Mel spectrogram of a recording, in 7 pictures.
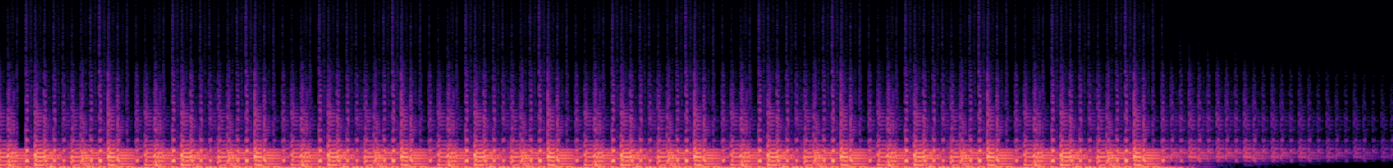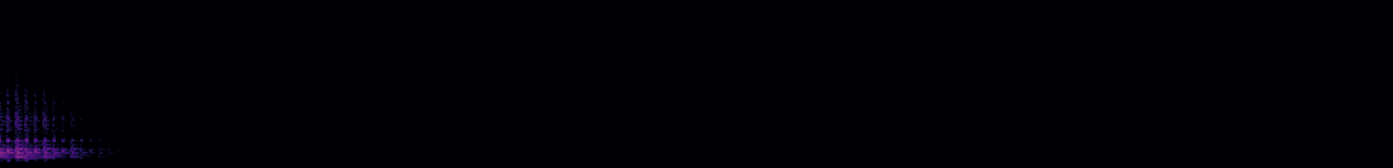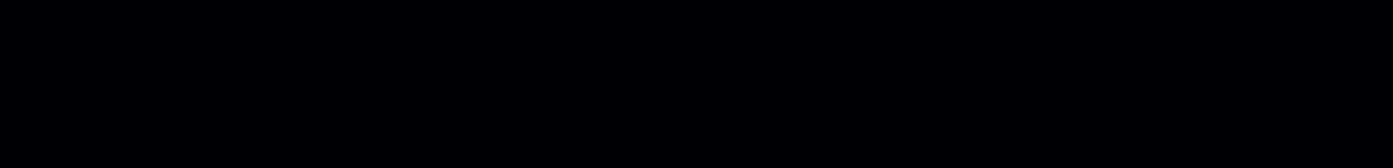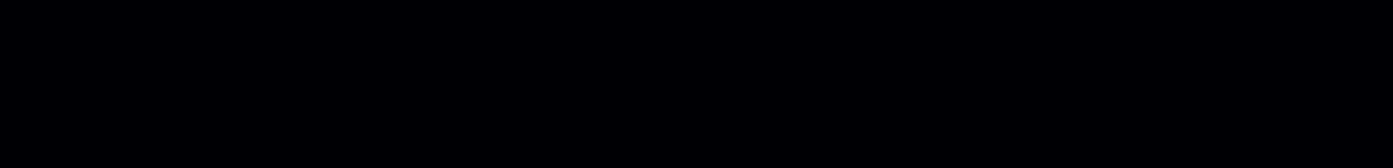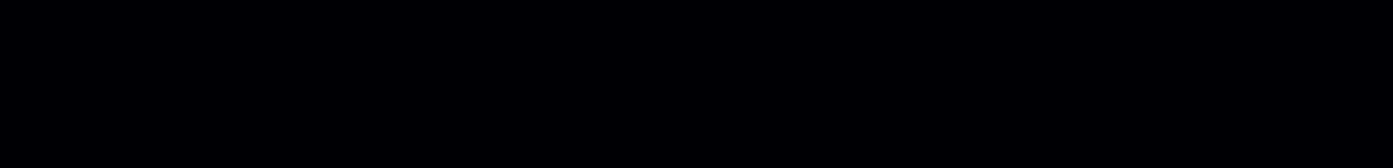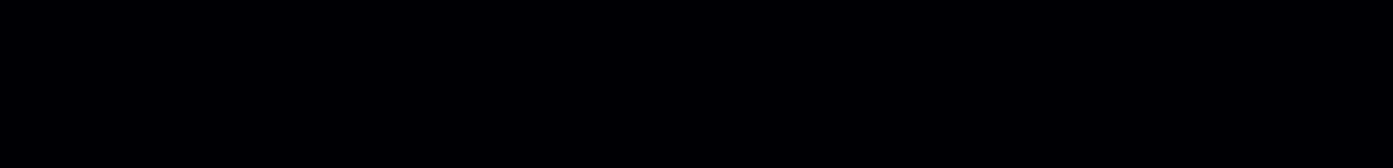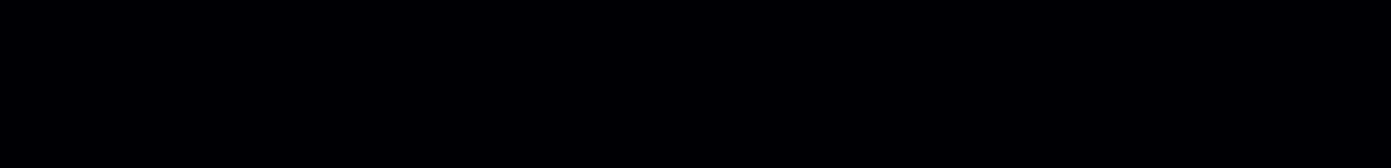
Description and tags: sound crested in ableton with motion delay effect.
